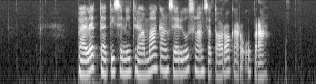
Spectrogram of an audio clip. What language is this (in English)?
Javanese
